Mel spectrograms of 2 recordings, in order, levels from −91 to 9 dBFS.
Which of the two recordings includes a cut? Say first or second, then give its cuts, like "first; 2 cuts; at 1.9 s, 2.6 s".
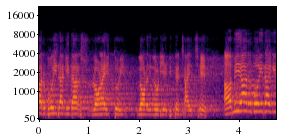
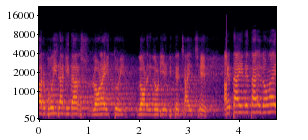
second; 1 cut; at 3.8 s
